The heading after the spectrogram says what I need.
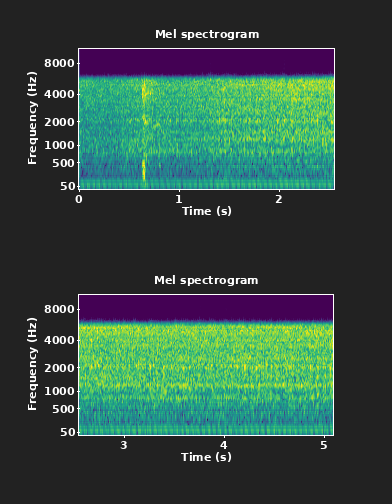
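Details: Pontiac Grand Prix GTP after a used-engine swap: a single tap early on, then a smooth, even low idle with a steady beat and no knocks or misses; normal idle.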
